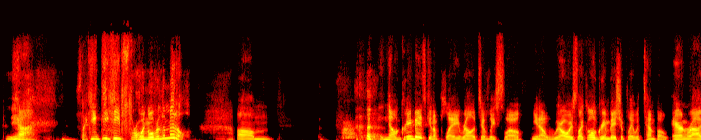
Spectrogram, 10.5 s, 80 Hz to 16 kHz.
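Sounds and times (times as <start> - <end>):
speech: 0.1 - 0.6, 1.2 - 4.1, 5.3 - 10.5
agitated dog barking: 5.1 - 5.5.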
